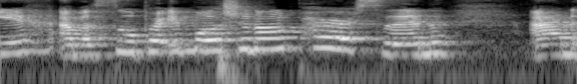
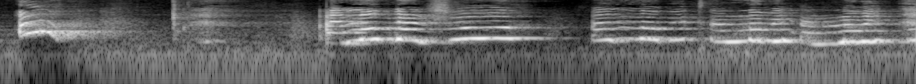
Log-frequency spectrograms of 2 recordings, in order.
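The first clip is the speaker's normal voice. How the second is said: high squeal, then a much higher "I love it" again and again; excited squeal; faster than usual. Real, not acted. Raving to viewers about a favourite show, in a high fangirl squeal. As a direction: gush like a fangirl who can't contain it.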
